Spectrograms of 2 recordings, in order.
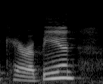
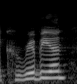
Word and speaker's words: Caribbean: American pronunciations for example it says that British speakers tend to say Caribbean Americans say Caribbean but this is not really valid all the time because I say both I say a Caribbean cruise it sounds more romantic I'll say the Caribbean Sea but a Caribbean cruise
